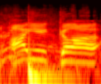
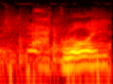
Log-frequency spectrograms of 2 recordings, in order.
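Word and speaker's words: Aykroyd: Chevy Chase, Gilda Radner, Dan Iyek, how the fuck do you pronounce this? Ackroyd.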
